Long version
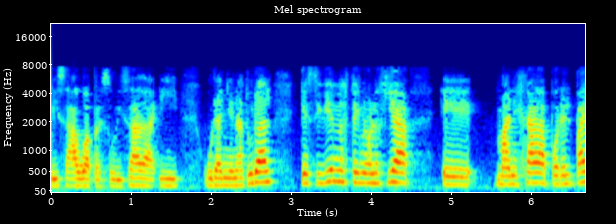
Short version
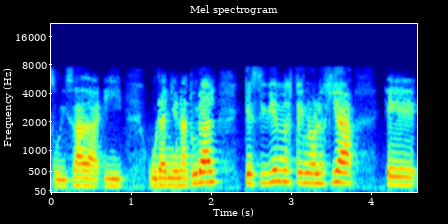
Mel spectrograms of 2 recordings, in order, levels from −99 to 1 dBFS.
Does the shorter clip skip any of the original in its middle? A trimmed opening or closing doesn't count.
no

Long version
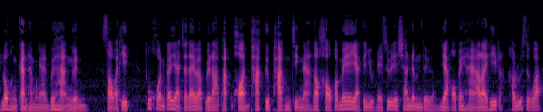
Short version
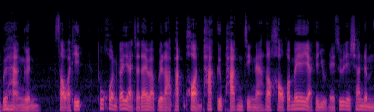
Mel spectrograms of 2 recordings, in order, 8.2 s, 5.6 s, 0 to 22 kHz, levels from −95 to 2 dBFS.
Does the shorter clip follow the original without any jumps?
yes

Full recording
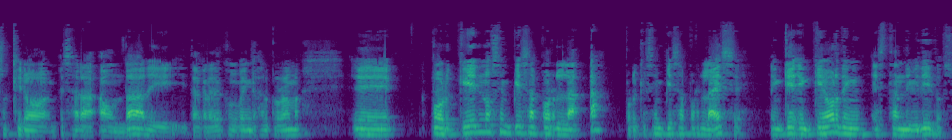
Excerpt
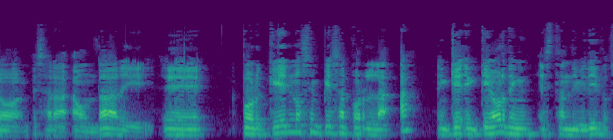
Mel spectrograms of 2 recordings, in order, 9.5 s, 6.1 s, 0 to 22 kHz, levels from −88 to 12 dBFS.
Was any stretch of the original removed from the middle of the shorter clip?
yes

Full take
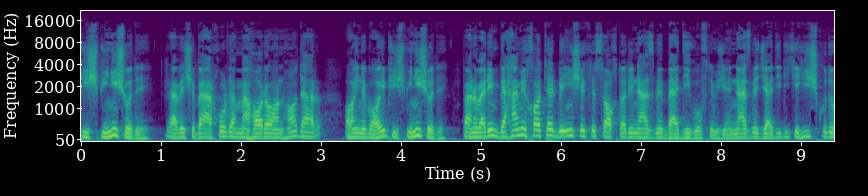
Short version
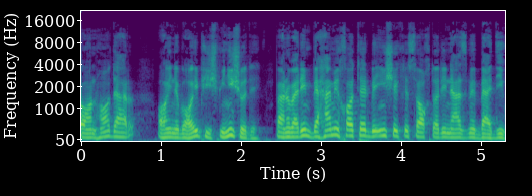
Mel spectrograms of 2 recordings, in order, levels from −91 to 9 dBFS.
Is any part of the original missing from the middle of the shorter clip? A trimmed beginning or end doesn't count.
no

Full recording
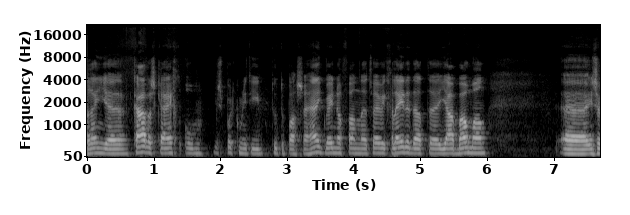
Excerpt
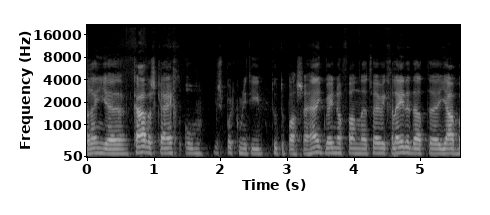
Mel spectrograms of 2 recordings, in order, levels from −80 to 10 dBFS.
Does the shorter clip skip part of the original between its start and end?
no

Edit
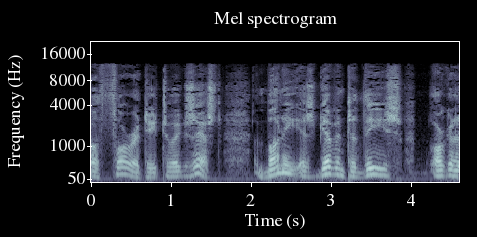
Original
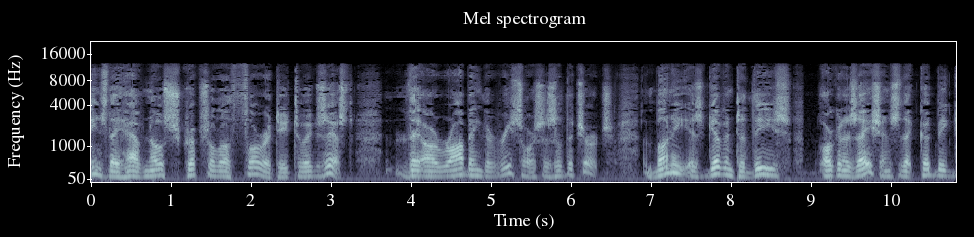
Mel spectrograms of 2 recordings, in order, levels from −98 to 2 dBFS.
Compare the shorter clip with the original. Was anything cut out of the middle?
yes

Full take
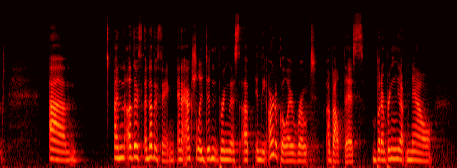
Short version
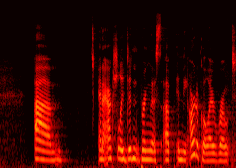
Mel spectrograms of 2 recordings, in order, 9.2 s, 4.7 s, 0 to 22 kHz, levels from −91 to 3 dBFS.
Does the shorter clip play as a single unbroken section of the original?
no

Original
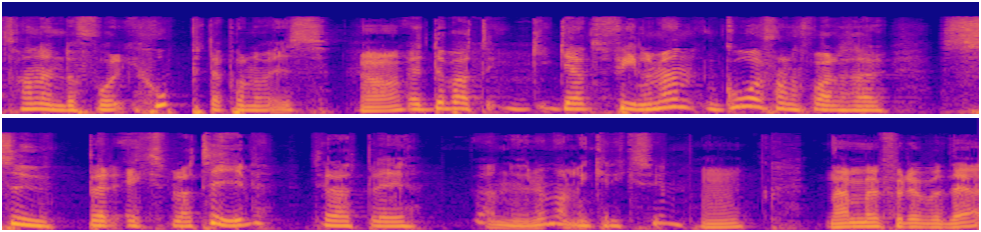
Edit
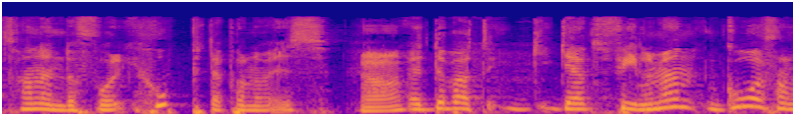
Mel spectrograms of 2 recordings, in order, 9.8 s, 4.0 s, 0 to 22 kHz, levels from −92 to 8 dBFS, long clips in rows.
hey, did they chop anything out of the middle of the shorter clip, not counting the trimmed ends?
no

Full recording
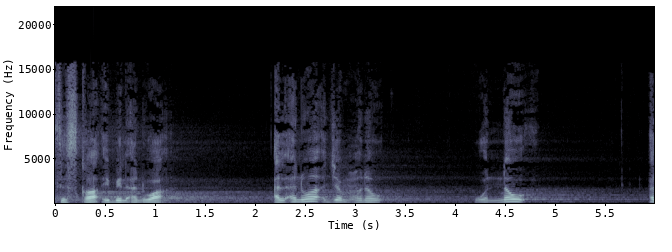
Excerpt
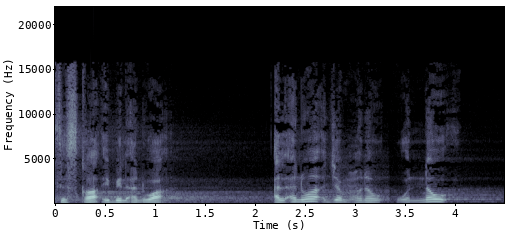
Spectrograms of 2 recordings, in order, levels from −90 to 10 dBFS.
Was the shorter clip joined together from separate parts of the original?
yes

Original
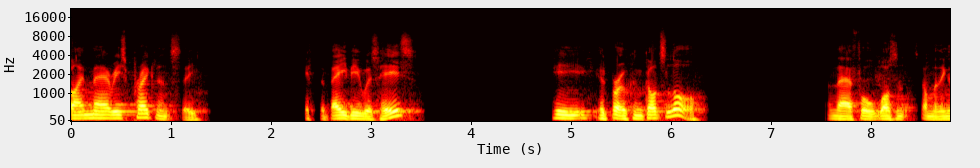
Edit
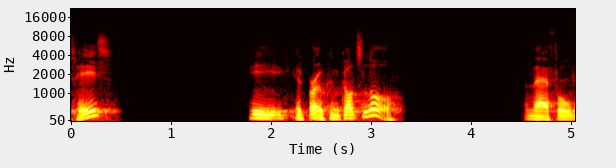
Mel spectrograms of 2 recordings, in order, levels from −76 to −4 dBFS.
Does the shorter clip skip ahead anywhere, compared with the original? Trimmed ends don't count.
no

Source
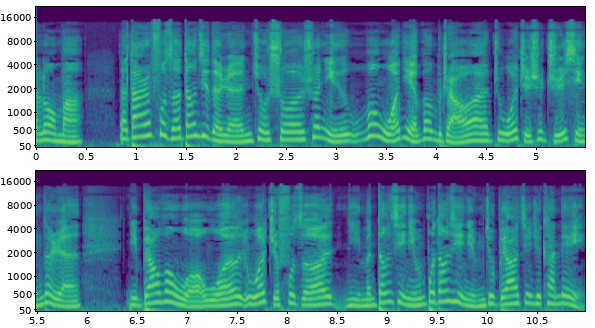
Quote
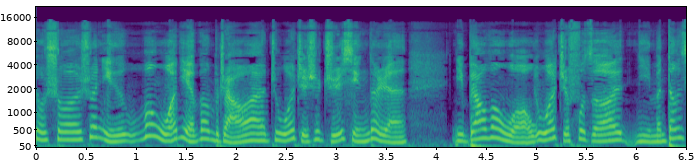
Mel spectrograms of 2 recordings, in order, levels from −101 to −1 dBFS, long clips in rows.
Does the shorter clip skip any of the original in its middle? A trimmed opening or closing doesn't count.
yes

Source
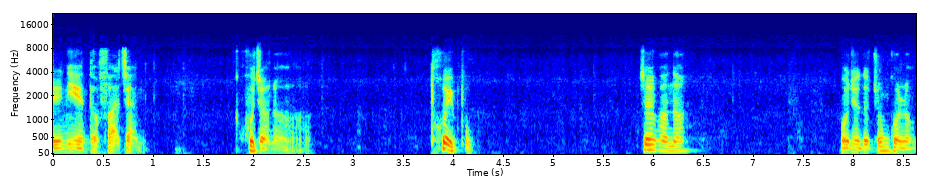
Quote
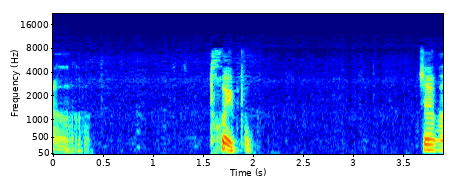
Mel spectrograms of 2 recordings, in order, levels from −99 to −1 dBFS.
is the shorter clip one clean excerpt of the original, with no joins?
yes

